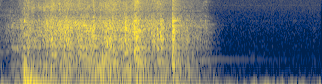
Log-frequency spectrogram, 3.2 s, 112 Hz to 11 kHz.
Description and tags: SLIDING DOOR OPENING 1-2
Sliding Door Open
Sliding, Open, Door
